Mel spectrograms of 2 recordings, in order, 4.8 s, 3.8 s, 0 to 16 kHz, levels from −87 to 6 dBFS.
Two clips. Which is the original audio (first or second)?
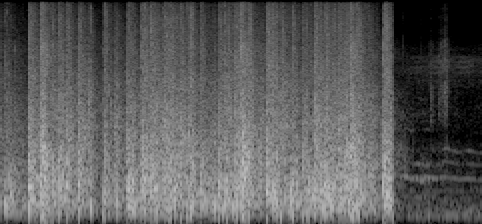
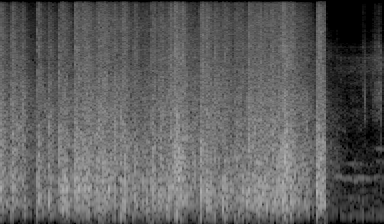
first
